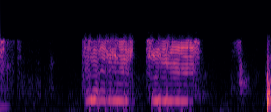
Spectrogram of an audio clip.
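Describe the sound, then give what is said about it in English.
A mobile phone, plugged in, vibrates with notifications in two loud, rasping buzzes, each lasting under half a second with a brief pause between them, followed by faint rustling. “I had it plugged in, and it's uh, pain in the ass. It was vibrating.”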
